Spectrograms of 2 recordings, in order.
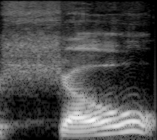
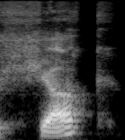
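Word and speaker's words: Shough: It's Tyler Show or Tyler Shuck. I've had some people tell me his name is pronounced Shuck, but it's looks like it's spelled show, so whatever.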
